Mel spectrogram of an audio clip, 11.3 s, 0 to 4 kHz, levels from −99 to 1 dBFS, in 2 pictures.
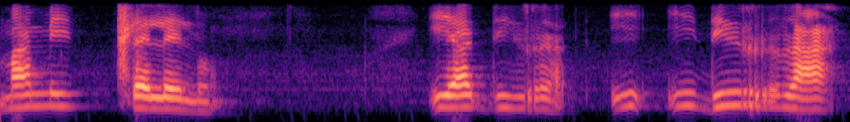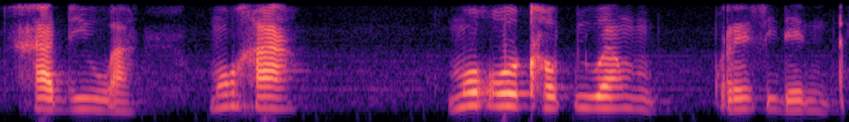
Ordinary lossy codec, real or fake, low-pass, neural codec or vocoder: none; real; 3.6 kHz; none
